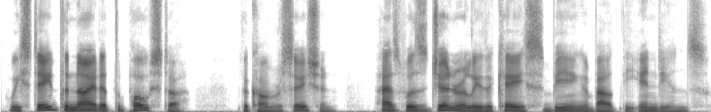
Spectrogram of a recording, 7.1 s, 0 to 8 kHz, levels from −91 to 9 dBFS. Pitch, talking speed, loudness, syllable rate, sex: 120 Hz, 150 wpm, -20 LUFS, 4.5 syllables/s, male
